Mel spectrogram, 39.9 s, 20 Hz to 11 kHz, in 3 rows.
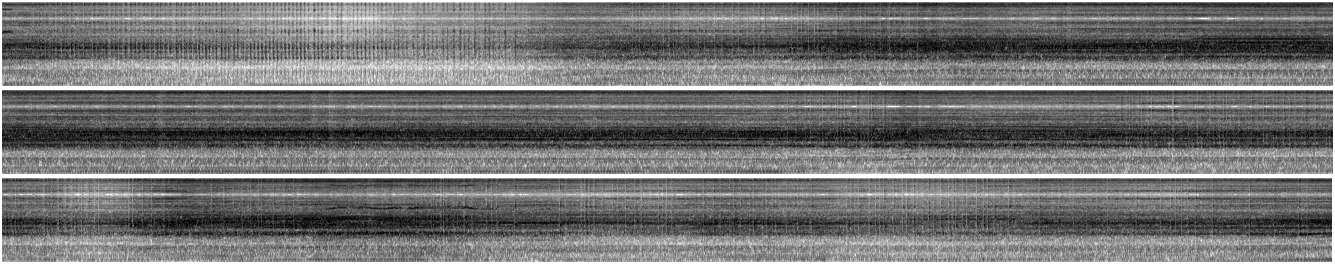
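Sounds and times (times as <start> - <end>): paramotor engine running: 0.0 - 39.9.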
